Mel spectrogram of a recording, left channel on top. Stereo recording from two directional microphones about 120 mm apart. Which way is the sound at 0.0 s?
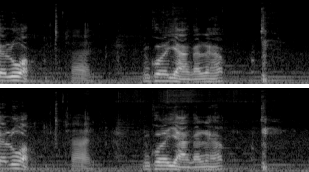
35° left (ahead or behind).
